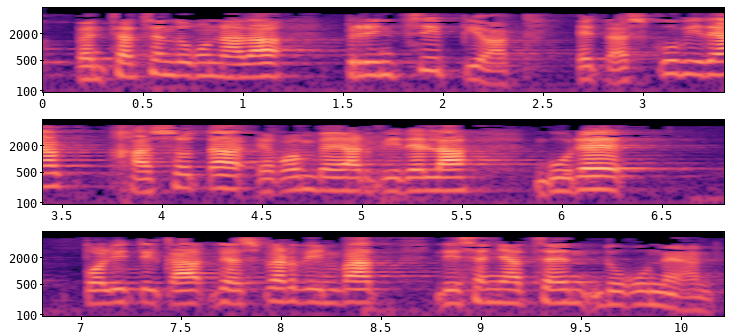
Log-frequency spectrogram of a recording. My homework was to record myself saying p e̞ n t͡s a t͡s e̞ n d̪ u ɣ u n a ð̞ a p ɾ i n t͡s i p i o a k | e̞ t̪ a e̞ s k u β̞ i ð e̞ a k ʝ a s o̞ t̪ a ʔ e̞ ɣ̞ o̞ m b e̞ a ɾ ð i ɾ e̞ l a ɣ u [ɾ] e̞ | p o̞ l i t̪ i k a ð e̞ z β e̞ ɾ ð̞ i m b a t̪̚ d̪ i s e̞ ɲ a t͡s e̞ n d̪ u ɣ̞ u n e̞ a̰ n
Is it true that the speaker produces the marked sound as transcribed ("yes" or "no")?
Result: yes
